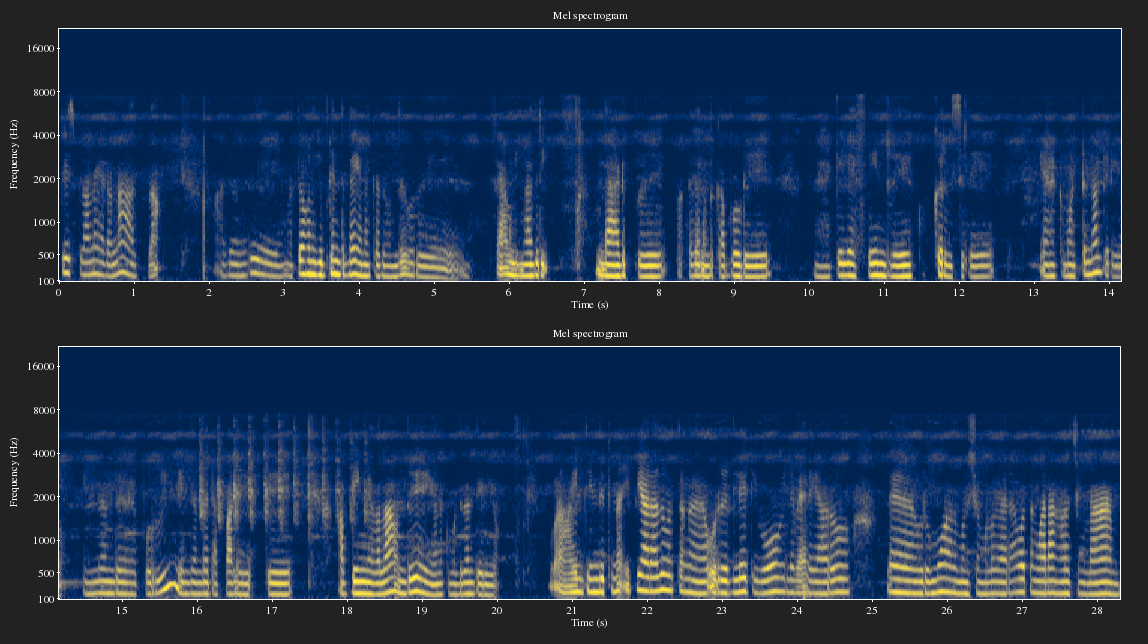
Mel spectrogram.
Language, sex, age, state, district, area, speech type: Tamil, female, 30-45, Tamil Nadu, Mayiladuthurai, rural, spontaneous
